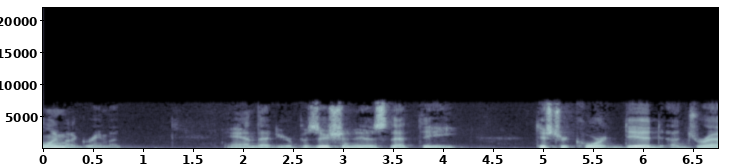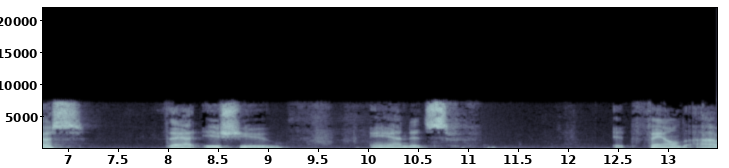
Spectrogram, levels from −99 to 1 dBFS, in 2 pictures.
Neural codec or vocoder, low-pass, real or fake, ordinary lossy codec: none; 7.2 kHz; real; Opus, 64 kbps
